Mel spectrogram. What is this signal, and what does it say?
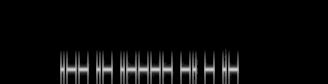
Morse code, heard as a keyed tone, about 37 wpm, 700 Hz. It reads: WA1NTA
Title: Call Signs Repeated 3x - 40wpm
